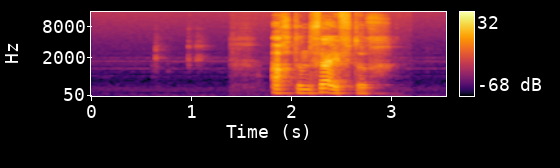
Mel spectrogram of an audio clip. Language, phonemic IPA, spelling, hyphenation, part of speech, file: Dutch, /ˈɑxtənˌvɛi̯ftəx/, achtenvijftig, acht‧en‧vijf‧tig, numeral, Nl-achtenvijftig.ogg
- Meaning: fifty-eight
